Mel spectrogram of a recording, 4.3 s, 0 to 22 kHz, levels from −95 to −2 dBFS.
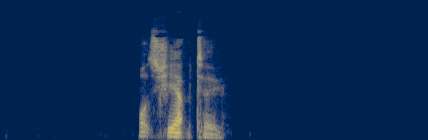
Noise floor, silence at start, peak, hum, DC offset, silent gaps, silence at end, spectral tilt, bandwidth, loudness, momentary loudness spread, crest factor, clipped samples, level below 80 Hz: under -90 dBFS; 1.4 s; -6 dBFS; none; under 0.1%; none; 2.05 s; -4 dB/octave; 9.6 kHz; -27 LUFS; 13 LU; 26 dB; under 0.1%; -64 dBFS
